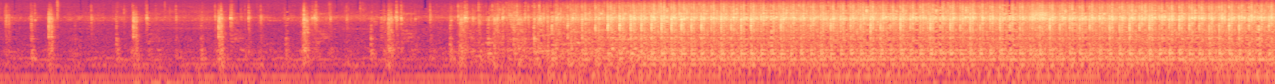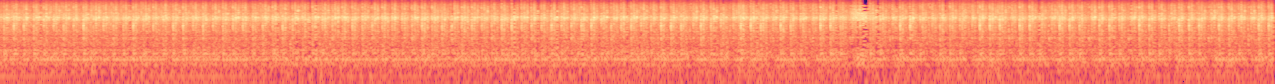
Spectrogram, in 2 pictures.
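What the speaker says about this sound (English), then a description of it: "And then do your satin stitch." A sewing machine runs a satin stitch on a cross-body messenger bag: a few light clicks and handling noises, then a fast, steady mechanical whirring hum that continues unbroken at close range, with no talking.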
